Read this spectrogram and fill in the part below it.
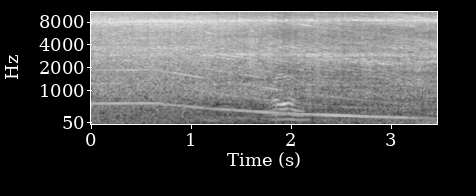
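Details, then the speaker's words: Angle grinder after gear repair: noise eliminated once parts seated, carbon brushes refitted, plugged in and run. Clean, smooth whine winding steadily down in pitch, no grinding, rattle or scraping; repaired grinder runs well, normal running. "So ibig sabihin mga winding, so goods na to. Okay na tong ating ni-repair na grinder. So maganda na yung kanyang tining."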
